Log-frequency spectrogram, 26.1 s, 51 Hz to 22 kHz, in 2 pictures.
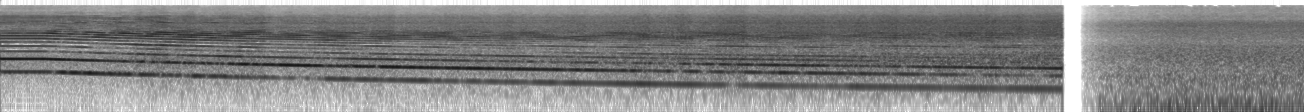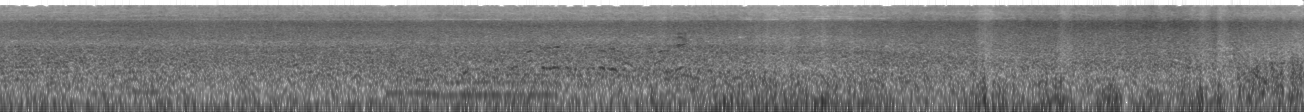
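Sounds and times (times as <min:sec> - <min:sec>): siren wailing: 0:00.0 - 0:10.7, 0:16.8 - 0:19.2
water rushing through spillway: 0:10.9 - 0:26.0.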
